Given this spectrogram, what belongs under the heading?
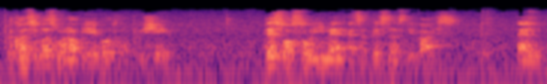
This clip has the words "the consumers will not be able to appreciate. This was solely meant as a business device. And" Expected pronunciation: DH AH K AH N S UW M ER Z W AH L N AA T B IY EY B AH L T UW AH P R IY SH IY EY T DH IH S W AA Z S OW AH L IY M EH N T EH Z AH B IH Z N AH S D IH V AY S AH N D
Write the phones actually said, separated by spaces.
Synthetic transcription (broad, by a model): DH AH K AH N S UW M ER S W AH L N AA T B IY EY B AH L T UW AH P R IY SH IY EY T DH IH S W AA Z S OW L IY M EH N T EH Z AH B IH S N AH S D IH V AY S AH N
